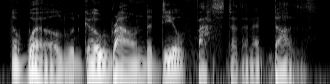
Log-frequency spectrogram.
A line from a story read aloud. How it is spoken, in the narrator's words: the Duchess said in a hoarse growl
